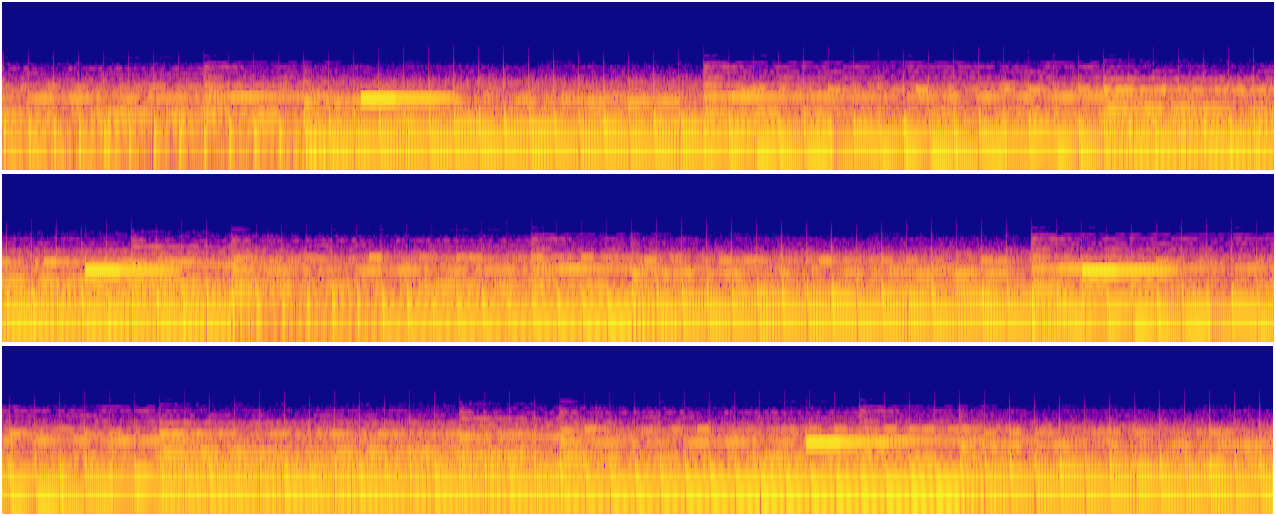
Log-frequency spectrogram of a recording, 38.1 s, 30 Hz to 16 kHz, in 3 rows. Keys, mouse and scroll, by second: 0.7-2.0 right drag, 1.7 alt+m, 2.6-3.8 drag, 3.5 alt+m, 4.1 a, 4.4 click, 5.2 KP_3, 8.2-9.5 right drag, 8.9 x, 9.8 KP_3, 10.3 a, 12.6-13.7 drag, 13.7 right click, 14.1 x, 14.7 Tab, 14.7 middle click, 15.2 click, 16.1 middle click, 17.6 middle click, 18.1 click, 19.4 ctrl+KP_7, 20.7 Tab, 20.9 z, 21.4 middle click, 21.9 a, 23.2 middle click, 23.9 z, 24.3-26.3 middle drag, 25.9 z, 26.3 z, 26.9-28.3 drag, 27.6 z, 28.9 ctrl+z, 30.6-33.8 drag, 36.4 a, 36.9 z, 37.1 click.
